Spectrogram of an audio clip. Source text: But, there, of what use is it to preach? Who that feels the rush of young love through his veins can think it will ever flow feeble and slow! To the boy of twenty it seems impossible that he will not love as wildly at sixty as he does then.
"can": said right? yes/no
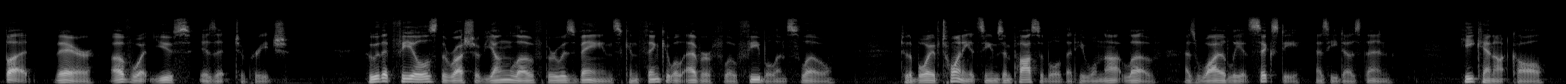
yes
